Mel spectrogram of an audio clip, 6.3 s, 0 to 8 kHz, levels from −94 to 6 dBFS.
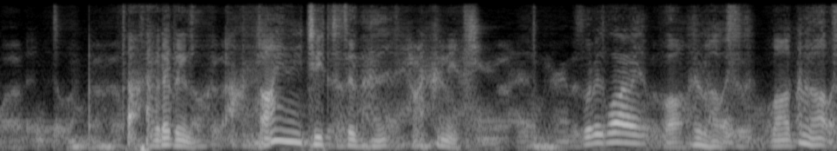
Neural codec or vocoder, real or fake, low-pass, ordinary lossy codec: codec, 16 kHz, 0.5 kbps, FreqCodec, larger model; fake; 7.2 kHz; none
